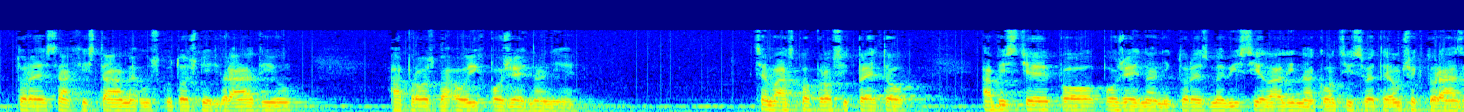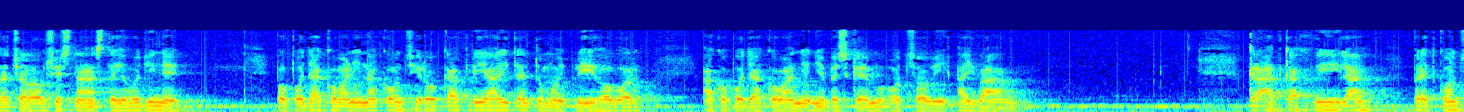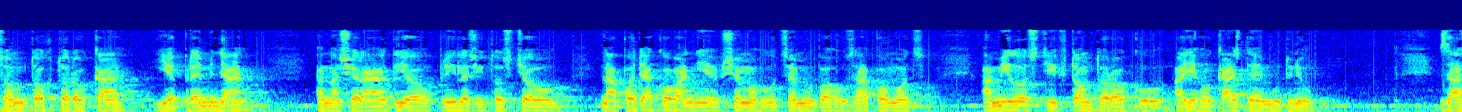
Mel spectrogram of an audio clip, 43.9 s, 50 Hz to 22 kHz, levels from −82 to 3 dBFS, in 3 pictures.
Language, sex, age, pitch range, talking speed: Slovak, male, 40-59, 100-110 Hz, 100 wpm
